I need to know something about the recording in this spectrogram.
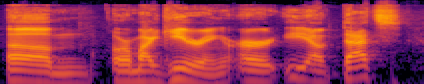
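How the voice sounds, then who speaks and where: A man's voice: mid-range voice, moderate pace, bright, forceful tone, no echo. A man chatting casually with viewers while commentating on his own live gameplay, thinking aloud in an opinionated, conversational way. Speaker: game live streamer. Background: faint game music.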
